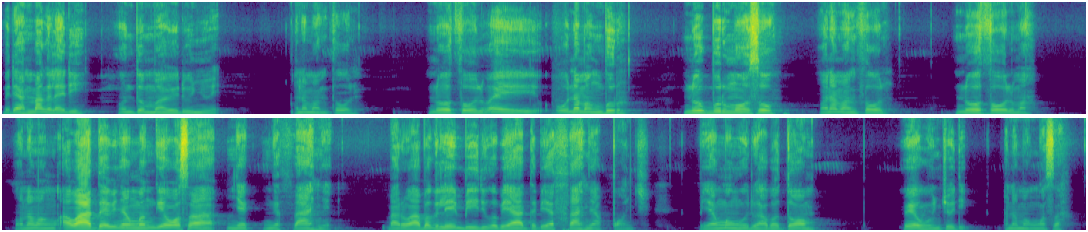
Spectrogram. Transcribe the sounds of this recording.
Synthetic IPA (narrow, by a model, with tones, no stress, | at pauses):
bi˨de˦fma˦ɡi˨la˨di˦ | u˦nt̬o˦mːa˨we˨di˦u˨ɲu˨e˨ | u˨na˦ma˨nθu˦l | nu˦θu˨l | u˨na˦ma˨ŋɡ͡bu˦ɾ | nu˦ɡ͡bu˦ɾmo˨so˦u˨na˦ma˨n˨θu˦l | nu˦θu˨lma˨ | u˨na˦ma˨a̰˨wa˦de˨bi˦ɲa˦ŋba˦ŋɡi˦jwo˦sa˦ɲe˨k̚ŋ˨ɡi˨θa˦hɲe˨ | ba˨ɾi˨waː˨ba˦ɡi˨le˦mbeː˨di˦ko˨bi˦ja˦da˨bi˦ja˦θa˦hɲ˨a˨pːo̰˨ɲt͡ʃ | bi˨ɲa˦ŋa˦ŋo˨diwa˨ba˦do˦m | wɛ˦˨wu˦ɲt͡ʃo˦di˨ | u˨na˦ma˨ŋwu˦sa˦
